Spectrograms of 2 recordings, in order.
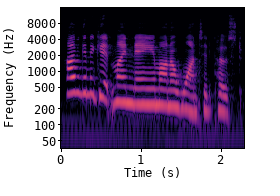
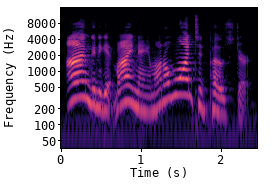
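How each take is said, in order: First: It is read in the reader's ordinary voice. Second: It is read in a put-on character voice. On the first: The speaker calls it wrong. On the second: The speaker calls it right.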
